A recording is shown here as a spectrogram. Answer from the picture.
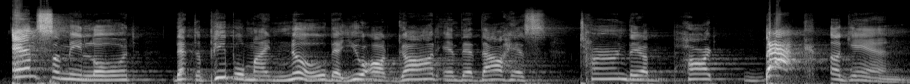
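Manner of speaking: high, loud, slowing cry; impassioned preached prayer. Acted. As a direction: call on the Lord at full force, stretching the end. Reads prayer at full preaching force.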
